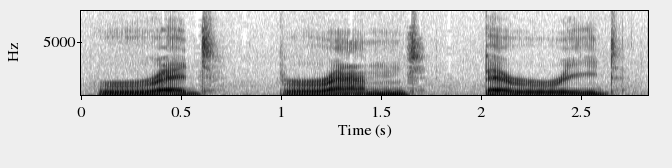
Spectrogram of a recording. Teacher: a non-rhotic dialect is one where you only pronounce r normally if it comes before a vowel. So it's pronounced normally in red, brand, buried, but you can't hear it in car, nurse, Ford. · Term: non-rhoticity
